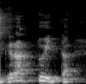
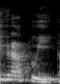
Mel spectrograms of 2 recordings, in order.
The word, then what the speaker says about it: gratuita: E eu ressalto, lá em São Paulo vocês vão falar gratuita. Nada de gratuita, a palavra, a pronúncia é gratuita.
